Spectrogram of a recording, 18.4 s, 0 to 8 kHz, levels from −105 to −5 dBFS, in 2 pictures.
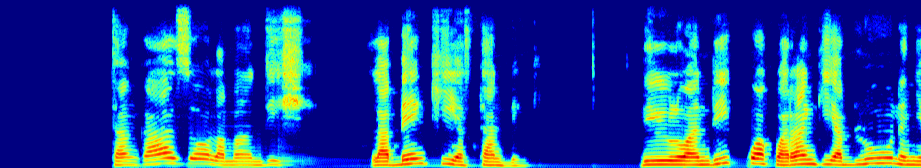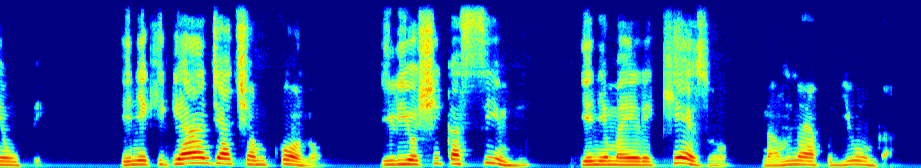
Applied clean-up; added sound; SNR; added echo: neural mask model DeepFilterNet 3.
